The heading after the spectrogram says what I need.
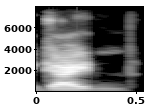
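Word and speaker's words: Gaiden: They're going to be talking more about Ninja Giden or Yeah, Giden. I said it right.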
